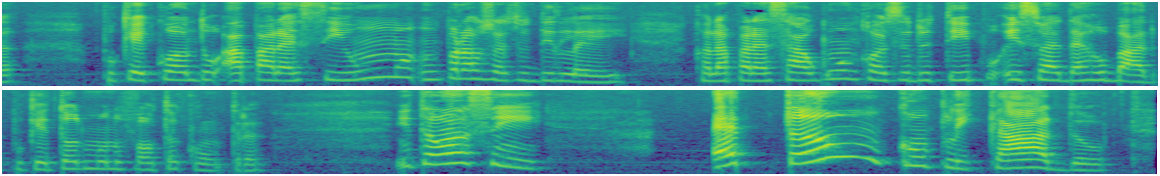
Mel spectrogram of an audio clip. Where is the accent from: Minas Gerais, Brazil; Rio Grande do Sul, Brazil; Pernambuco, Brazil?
Pernambuco, Brazil; Caruaru; sou de Caruaru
